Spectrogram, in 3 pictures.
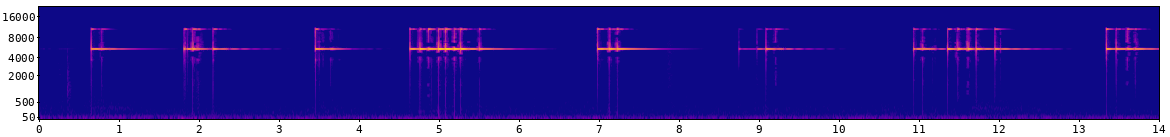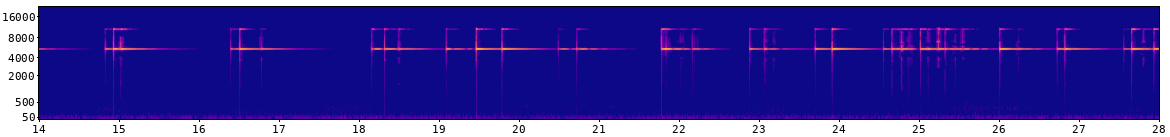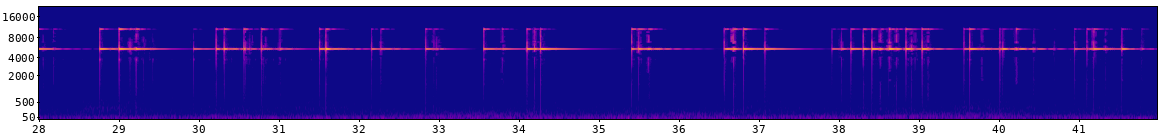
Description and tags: Studio recorded bell microphone schoeps Ortf mixed with Neuman U87
Foley, Studio, Bells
